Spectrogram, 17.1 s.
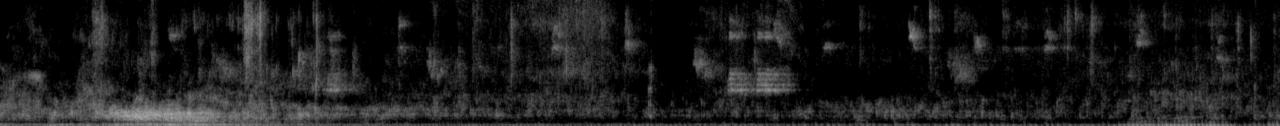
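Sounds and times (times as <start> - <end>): low steady rumble: 0.0 - 5.8
birds chirping and calling: 3.0 - 4.8.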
